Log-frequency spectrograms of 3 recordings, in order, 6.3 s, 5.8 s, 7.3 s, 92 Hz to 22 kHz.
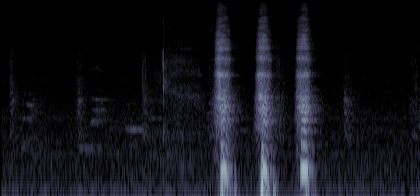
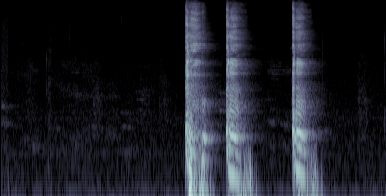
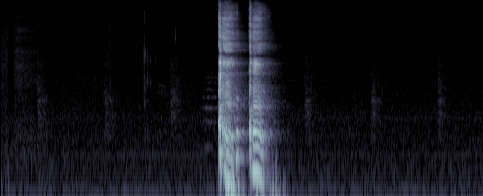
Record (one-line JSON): {"exhalation_length": "6.3 s", "exhalation_amplitude": 1917, "exhalation_signal_mean_std_ratio": 0.28, "three_cough_length": "5.8 s", "three_cough_amplitude": 13617, "three_cough_signal_mean_std_ratio": 0.3, "cough_length": "7.3 s", "cough_amplitude": 11589, "cough_signal_mean_std_ratio": 0.23, "survey_phase": "beta (2021-08-13 to 2022-03-07)", "age": "18-44", "gender": "Female", "wearing_mask": "No", "symptom_none": true, "smoker_status": "Never smoked", "respiratory_condition_asthma": false, "respiratory_condition_other": false, "recruitment_source": "REACT", "submission_delay": "4 days", "covid_test_result": "Negative", "covid_test_method": "RT-qPCR", "influenza_a_test_result": "Negative", "influenza_b_test_result": "Negative"}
